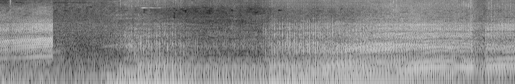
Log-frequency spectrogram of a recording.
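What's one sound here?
A car engine roars loudly and revs up as the car pulls away.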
